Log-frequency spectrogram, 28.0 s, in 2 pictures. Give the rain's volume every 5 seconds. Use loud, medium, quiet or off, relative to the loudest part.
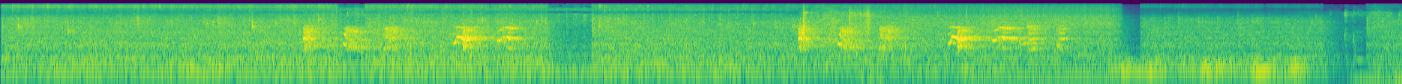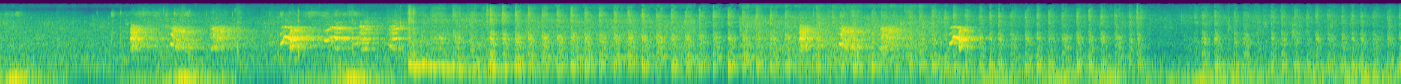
loud, loud, medium, medium, medium, medium.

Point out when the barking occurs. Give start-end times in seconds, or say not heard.
3.0-5.2, 8.0-10.7, 15.3-18.2, 22.0-23.8.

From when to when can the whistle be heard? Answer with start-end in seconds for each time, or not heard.
not heard.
